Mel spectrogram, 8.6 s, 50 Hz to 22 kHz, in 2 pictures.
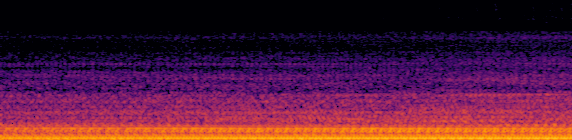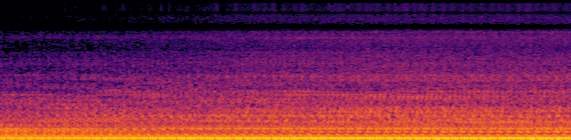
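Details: Monte Carlo SS V8 after engine rebuild, first fire-up, stock cam, about 300 hp, in neutral; deep even idle rumble rising smoothly as revs climb, no ticks or misses; healthy normal idle.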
